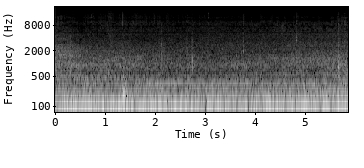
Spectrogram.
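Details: Ford Galaxie with new battery, gasoline poured down the carb: steady low churning crank for six seconds with no firing pulses; cranks but won't fire, lack of spark suspected.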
